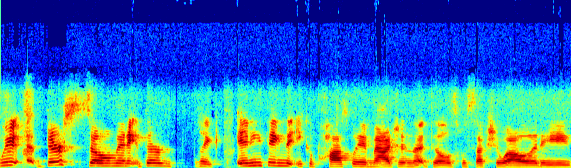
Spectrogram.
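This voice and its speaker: A woman with an American accent talks fairly quickly in an ordinary speaking voice with lively intonation. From US. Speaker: author. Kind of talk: casual interview chat.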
